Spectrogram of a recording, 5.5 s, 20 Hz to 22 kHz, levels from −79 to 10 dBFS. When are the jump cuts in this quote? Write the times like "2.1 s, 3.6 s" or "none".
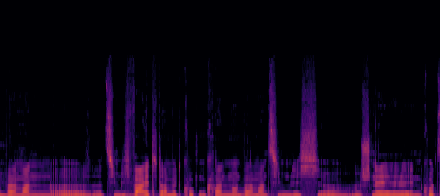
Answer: none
